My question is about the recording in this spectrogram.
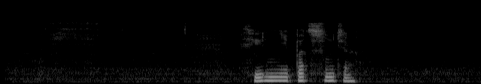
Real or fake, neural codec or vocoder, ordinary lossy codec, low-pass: fake; autoencoder, 22.05 kHz, a latent of 192 numbers a frame, VITS, trained on one speaker; none; 7.2 kHz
